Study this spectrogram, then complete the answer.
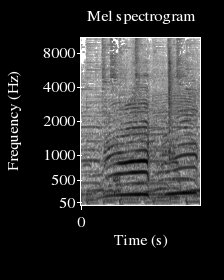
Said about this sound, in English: This is my parents' home, my dad and stepmom's home, and we lease land around here with our animals, and we got about 100 cows, and it keeps growing. We're actually in the middle of calving season right now.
